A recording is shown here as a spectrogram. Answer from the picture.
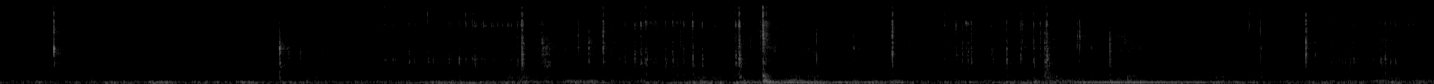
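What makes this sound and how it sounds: A blade shaves curls from a solid, rounded, pink-striped bar of dry soap held in the hand. It makes dry, crisp scraping and rasping strokes with sharp, bright clicks over a steady low hum. The strokes come in bursts across the clip, with a few louder snaps standing out.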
